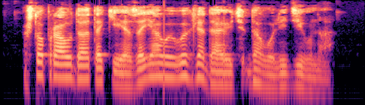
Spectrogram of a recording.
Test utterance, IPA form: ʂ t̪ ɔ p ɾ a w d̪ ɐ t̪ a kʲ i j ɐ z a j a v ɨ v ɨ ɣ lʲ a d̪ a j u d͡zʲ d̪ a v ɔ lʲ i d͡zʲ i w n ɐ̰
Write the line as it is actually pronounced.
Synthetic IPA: ʂ t̪ ɔ p ɾ a w d̪ ɐ t̪ a kʲ i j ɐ z a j a v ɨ v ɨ ɣ lʲ a d̪ a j u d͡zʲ d̪ a v ɔ lʲ i d͡zʲ i w n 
